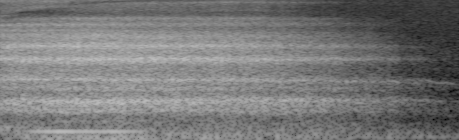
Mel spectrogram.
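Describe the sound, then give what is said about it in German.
A long, breathy exhale through the mouth during a guided breathing exercise with raised arms. The airy rush is steady at first, then gradually fades away, with no talk. “atme tief ein und atme durch den Mund aus”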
